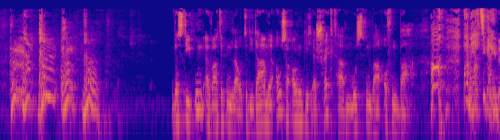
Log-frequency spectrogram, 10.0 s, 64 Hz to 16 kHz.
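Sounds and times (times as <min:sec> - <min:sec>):
man coughing loudly behind curtains: 0:00.0 - 0:02.3
speech: 0:03.4 - 0:09.9.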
